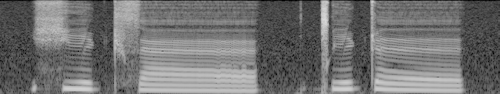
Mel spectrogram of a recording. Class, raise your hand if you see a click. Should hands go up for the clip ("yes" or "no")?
yes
